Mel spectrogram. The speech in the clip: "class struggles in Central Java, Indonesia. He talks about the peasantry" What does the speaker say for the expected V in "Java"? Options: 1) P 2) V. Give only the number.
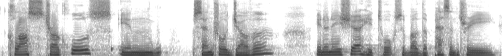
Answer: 2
